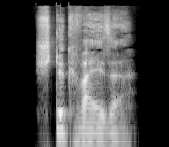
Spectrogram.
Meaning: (adverb) in bits and pieces, piecewise, piece by piece, bit by bit, little by little; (adjective) piecemeal, piece-by-piece
- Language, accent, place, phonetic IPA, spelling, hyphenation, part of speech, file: German, Germany, Berlin, [ˈʃtʏkˌvaɪ̯zə], stückweise, stück‧wei‧se, adverb / adjective, De-stückweise.ogg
